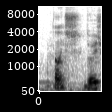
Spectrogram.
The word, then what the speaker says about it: dois: "um" (1), "dois" (2) "dois" means two (pronounced doh-ish) would be: so you add an "s" to make it 2?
